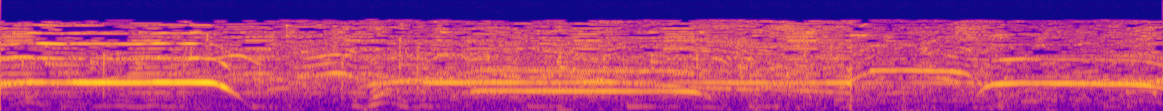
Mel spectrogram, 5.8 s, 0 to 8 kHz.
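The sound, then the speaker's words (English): A street crowd of about 700 people roars and chatters continuously, with two police officers present, overlapping shouts and whoops rising above a dense, steady wall of voices, and scattered high-pitched yells cutting through. “We got half two cops have shown up to quell the crowd of 700 people.”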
